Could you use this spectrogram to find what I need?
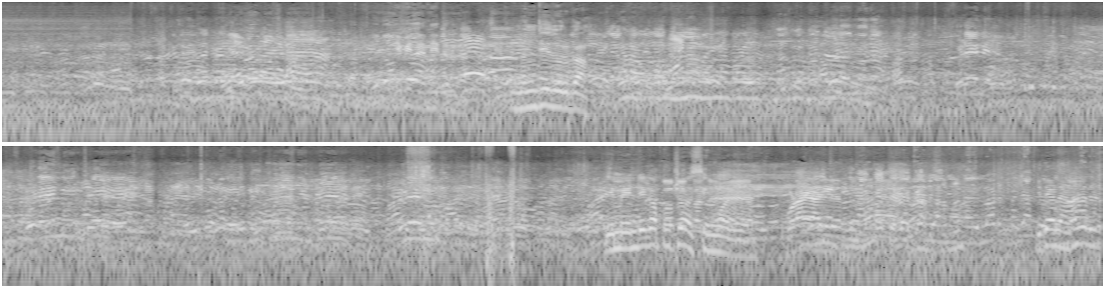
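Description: A crowd of men chatter loudly nearby.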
